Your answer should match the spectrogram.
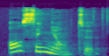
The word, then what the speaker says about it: enseignante: identique donc oui une enseignante donc la différence aussi des prononciation pourquoi parce qu'au masculin on s'arrête avant la dernière consonne au féminin on prononce bien le T pas le E hein parce qu'il n'y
